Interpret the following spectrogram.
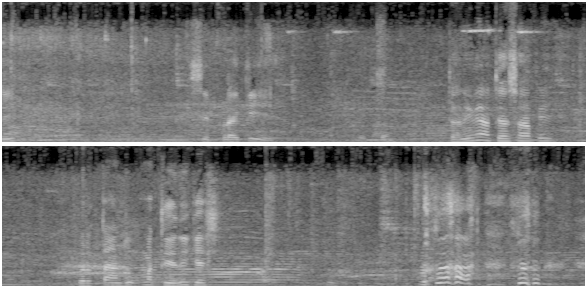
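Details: Agitated cattle in a compilation of raging cows: a low, drawn-out moo opens, followed by several short, rough bellows broken by voices and bursts of commotion.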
